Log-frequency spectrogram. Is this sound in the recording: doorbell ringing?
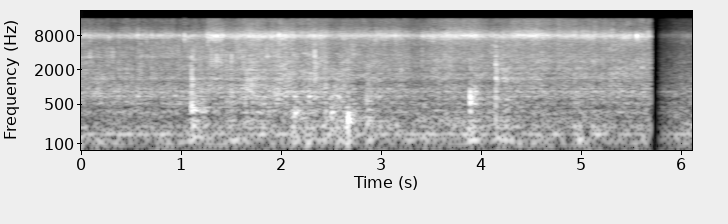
no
